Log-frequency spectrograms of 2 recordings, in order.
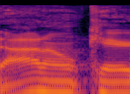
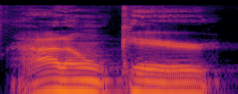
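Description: First: Said in the usual way. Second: Slow, drawn-out Kentucky drawl; Kentucky accent. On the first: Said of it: "And he said". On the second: Retold or imitated. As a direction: imitate a Kentucky man, dragging the words. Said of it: "he said it with his Kentucky accent".

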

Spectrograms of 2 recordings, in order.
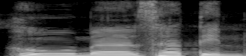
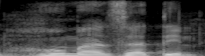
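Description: First: Syllables stretched for learners; slow demo. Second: Syllables joined into one word; quick reading. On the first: Teacher speaking so learners can follow, slowly. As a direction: take the word slowly, part by part. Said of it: "slow বলছি এই জন্য". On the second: Teacher showing how it must be read, quickly. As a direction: read it briskly, vowels short. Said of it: "দ্রুতটা উচ্চারণ করতে হবে". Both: Shown as a demonstration.

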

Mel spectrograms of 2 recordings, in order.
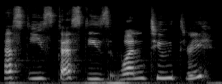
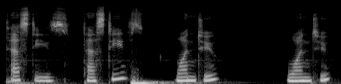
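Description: First: Said in the usual way. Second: Booming low mic check; loud mic check. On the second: Shown as a demonstration. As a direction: belt it into the mic. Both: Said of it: "My favorite mic check".

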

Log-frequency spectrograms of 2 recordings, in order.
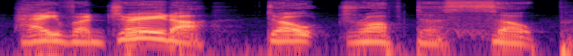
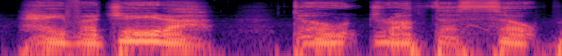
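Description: First: Loud, higher, rough put-on cartoon brute; Nappa. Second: Weaker, held-back raspy attempt; Nappa. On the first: Kid joking around at recess as the character, loud impression. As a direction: bellow it in character, drawing out the last words. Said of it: "I did Nappa". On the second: Shown as a demonstration. Showing his early attempt at the impression, held-back rasp. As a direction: do a half-formed brute voice, barely getting it, drawn out at the end. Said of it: "more like I was whispering it".

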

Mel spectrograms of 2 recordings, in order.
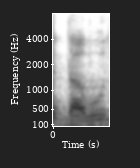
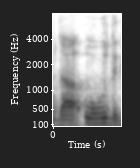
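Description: First: "داود" as daa-WOOD; original pronunciation. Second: "داؤد" as daa-OOD; no w between the vowels of "داؤد"; Urdu pronunciation. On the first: Teacher shows what Urdu avoids, "داود" as daa-WOOD. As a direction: keep the w glide in "داود". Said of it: "Urdu میں داود نہیں کہتے". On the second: Teacher shows the Urdu change, "داؤد" as daa-OOD. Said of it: "ہم change کر دیتے ہیں". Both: Shown as a demonstration.

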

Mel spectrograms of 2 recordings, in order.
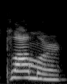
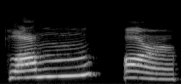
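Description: First: Said in the usual way. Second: "plumber" in two parts, first drawn long and loud; split into syllables. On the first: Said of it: "تقسيمة الكلمة". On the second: Shown as a demonstration. Teacher shows two syllables, "plumber" said split in two. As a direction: break "plumber" as plum... mer. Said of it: "لما اجي اقراها بتتقسم لجزئين".

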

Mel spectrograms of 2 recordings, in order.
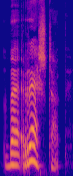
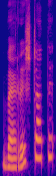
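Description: First: Верещати with a clear е after р; correct vowel demo. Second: Верещати with и after р; the mistake in верещати, и for the second е; wrong vowel demo. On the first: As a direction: say верещати as "ve-RESH-chaty", punching resh. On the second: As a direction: say верещати wrongly as "ve-rysh-chaty". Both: Shown as a demonstration. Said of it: "Не".

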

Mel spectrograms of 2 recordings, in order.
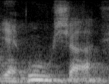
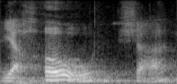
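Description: First: Softer "Yehusha" with "hoo" in the middle; wrong oo vowel. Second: Slow "Yehosha" with a long "ho"; correct O vowel. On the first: Teacher rejecting the misreading, softer "Yehusha" with long oo. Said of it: "not Yehusha". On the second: Teacher adding the O on top, drawn-out "ho" in "Yehosha". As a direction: stretch the middle of "Yehosha" as an oh. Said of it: "it's got the O". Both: Shown as a demonstration.

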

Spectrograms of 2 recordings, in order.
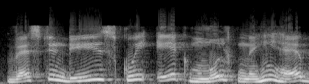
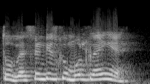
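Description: First: Slow and deliberate, word by word; slow emphatic restatement. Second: Said in the usual way. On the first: Shown as a demonstration. Correcting a common belief for his co-host, slow and emphatic. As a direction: spell the point out slowly.

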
